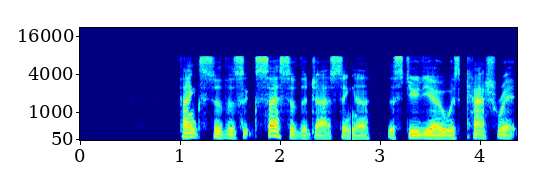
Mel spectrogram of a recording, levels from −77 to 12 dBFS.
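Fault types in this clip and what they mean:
Packet loss on an ADPCM call: Just after "success of the jazz", at about 2.70 to 2.74 s, around 20 ms of audio, a couple of packets' worth, drops to hard-edged silence. Unlike a plain dropout, the speech that follows comes back slightly distorted. The decoder's adaptive predictor and step size have lost track of the sender's and take some tens of milliseconds to settle against the clean G.722 wideband sound.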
